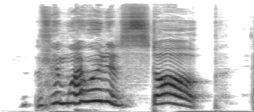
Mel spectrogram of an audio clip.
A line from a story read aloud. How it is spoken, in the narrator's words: Esther wails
